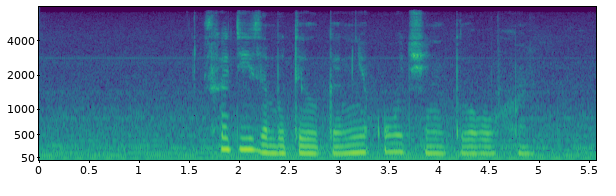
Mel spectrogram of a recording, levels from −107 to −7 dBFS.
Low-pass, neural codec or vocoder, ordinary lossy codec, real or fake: 7.2 kHz; none; none; real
